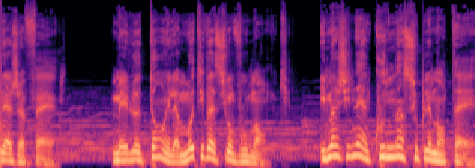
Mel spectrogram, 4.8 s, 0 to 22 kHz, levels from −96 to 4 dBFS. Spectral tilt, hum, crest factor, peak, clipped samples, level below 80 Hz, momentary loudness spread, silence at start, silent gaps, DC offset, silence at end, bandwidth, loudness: -6.5 dB/octave; none; 14 dB; -2 dBFS; under 0.1%; -42 dBFS; 17 LU; 0 s; none; under 0.1%; 0 s; 19 kHz; -16 LUFS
